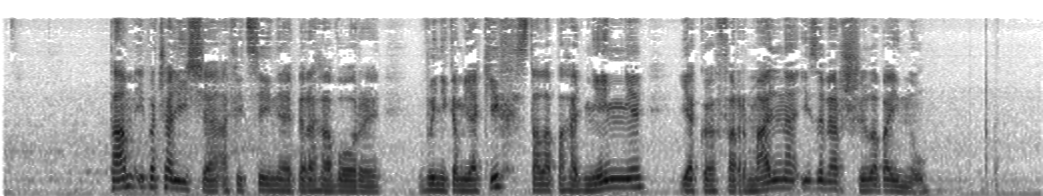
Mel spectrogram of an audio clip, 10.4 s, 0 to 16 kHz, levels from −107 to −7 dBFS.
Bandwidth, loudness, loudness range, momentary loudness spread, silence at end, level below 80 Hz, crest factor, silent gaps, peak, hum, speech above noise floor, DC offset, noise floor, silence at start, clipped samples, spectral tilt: 11.5 kHz; -22 LUFS; 2 LU; 7 LU; 1.15 s; -50 dBFS; 18 dB; none; -4 dBFS; none; 35 dB; under 0.1%; -57 dBFS; 1.1 s; under 0.1%; -4 dB/octave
